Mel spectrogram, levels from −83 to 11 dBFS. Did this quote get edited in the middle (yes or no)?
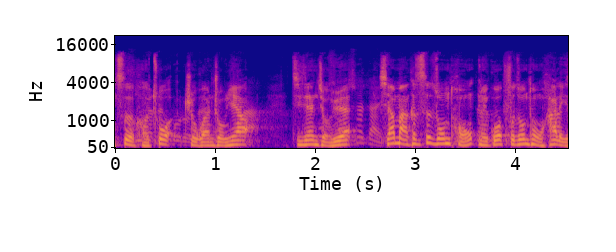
no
